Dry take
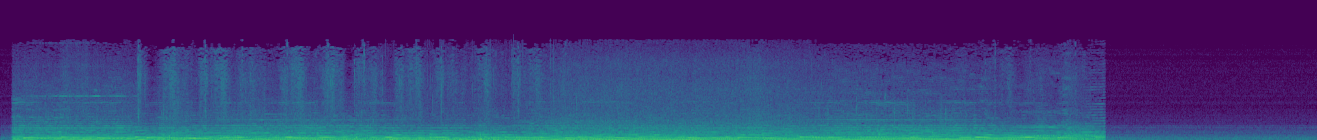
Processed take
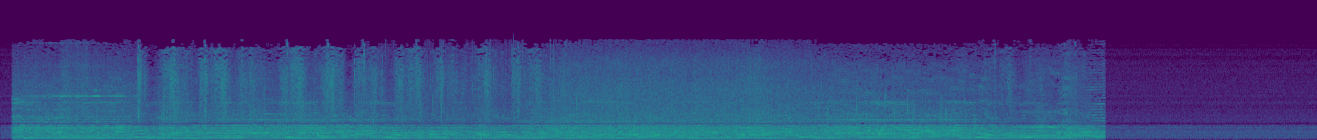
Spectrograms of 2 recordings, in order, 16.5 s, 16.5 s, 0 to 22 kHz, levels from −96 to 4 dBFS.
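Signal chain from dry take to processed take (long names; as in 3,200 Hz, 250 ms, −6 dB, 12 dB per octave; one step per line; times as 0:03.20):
high-pass filter 1,100 Hz 12 dB per octave
parametric band 7,200 Hz +3 dB 2.8 octaves
notch filter 2,600 Hz, Q 5.6
level +1.5 dB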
